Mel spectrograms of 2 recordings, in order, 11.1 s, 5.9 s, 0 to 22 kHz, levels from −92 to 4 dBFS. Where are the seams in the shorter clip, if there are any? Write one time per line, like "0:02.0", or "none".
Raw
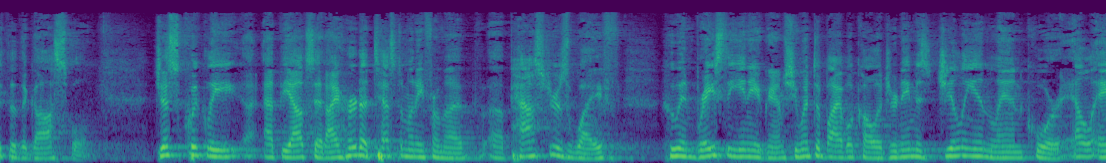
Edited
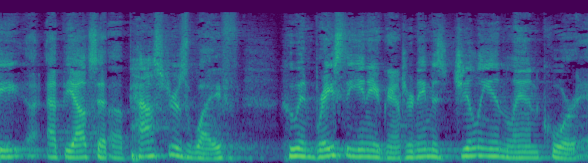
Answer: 0:01.1
0:04.0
